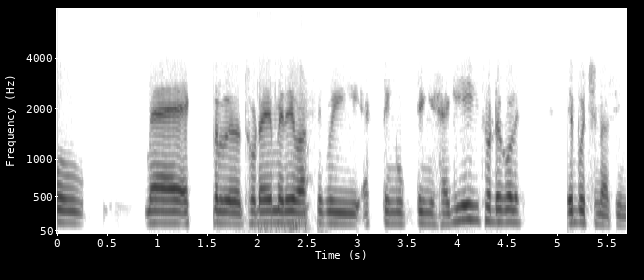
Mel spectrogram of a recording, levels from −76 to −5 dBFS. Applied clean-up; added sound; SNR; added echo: neural mask model RNNoise.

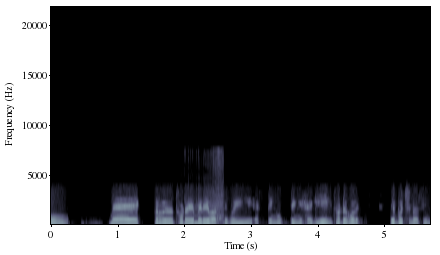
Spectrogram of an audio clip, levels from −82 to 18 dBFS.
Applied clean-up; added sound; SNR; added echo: none; Zipper (clothing); 15 dB; none.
